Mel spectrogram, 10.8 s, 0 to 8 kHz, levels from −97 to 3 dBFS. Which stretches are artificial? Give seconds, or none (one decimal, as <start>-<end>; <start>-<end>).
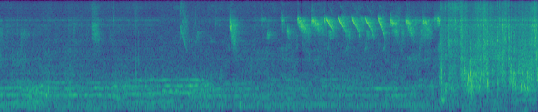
0.0-3.2; 4.3-6.5; 7.7-10.8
